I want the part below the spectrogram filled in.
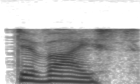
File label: "device", English; noun; s-z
